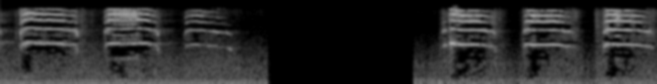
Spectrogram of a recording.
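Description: A mouse gives shrill, arching squeaks, three at a time, with a brief pause between groups.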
